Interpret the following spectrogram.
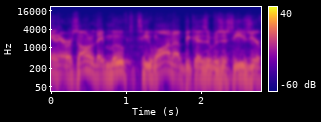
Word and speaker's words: Tijuana: going to be in Arizona, they moved to Tijuana because it was just easier for them to have everybody they needed. So when they get to the game, they play the game. Are you saying Tijuana or Tijana?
